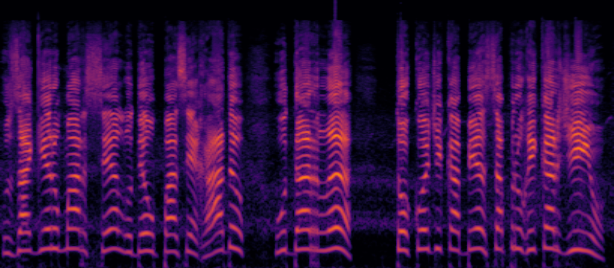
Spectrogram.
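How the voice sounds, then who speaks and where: Very high, bright southern Brazilian male reporter. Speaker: pitch-side football reporter. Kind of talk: live football match report. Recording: outdoor city and traffic noise.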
